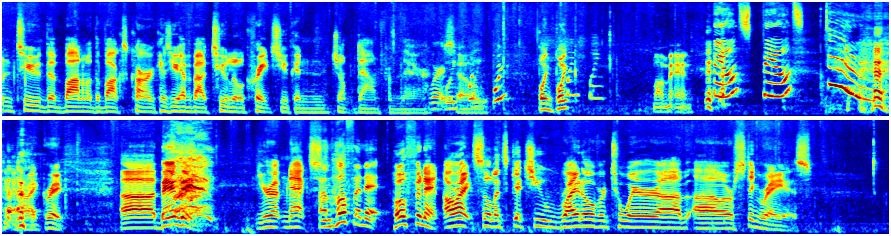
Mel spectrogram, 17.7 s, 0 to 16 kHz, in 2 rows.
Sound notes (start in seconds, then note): 8.0 descending tone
